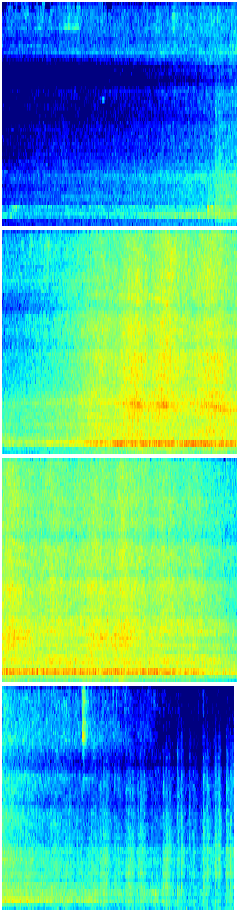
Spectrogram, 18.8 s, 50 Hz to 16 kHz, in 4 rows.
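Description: A JR West 681 series limited express electric train, two coupled sets, passing through a station at speed without stopping. The rumble of wheels on rail builds over about six seconds and holds at its loudest, with a steady high hum, for several seconds. It then fades as the train draws away.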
